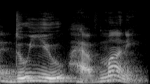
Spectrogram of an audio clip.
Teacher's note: quando eles estão falando rápido então eles pronunciam o do you como eles juntam numa única palavra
